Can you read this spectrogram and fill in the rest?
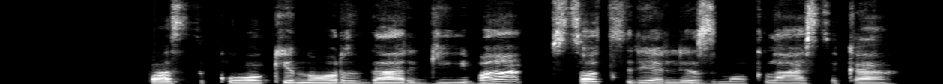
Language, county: Lithuanian, Telšiai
